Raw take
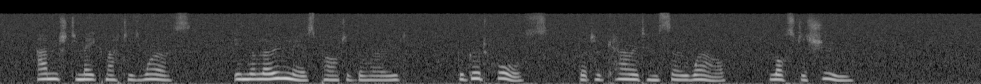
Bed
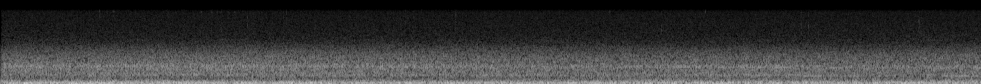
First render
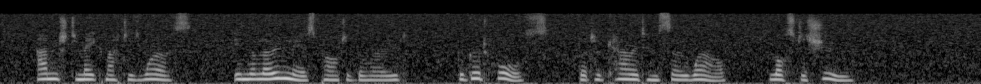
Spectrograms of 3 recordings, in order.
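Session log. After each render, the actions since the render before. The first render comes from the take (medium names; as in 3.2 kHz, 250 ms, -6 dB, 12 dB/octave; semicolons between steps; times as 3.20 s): noise reduction 12 dB, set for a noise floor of -38 dBFS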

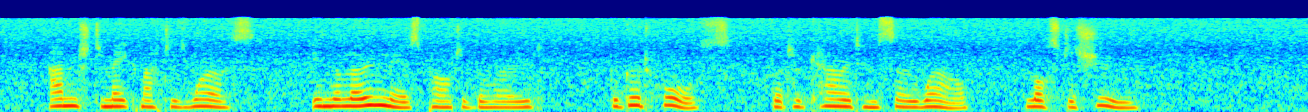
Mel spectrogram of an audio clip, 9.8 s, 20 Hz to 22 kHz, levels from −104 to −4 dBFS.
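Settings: high-pass 97 Hz 12 dB/octave; peaking EQ 3.5 kHz -10.5 dB 1.2 oct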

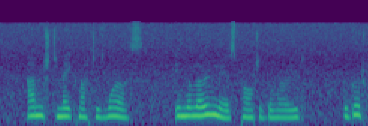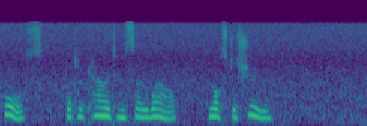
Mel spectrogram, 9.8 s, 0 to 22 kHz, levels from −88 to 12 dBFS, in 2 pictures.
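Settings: trim -1.5 dB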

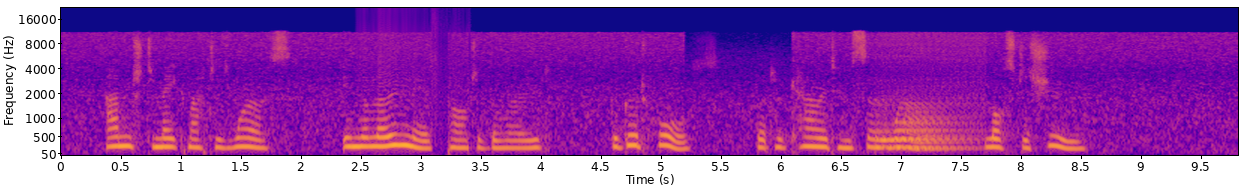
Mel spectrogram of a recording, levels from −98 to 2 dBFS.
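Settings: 2.45–3.41 s: dead-time distortion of 0.07 ms; 5.19–6.09 s: distance through air 230 m; 6.72–7.71 s: flutter echo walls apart 10.4 m, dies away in 1.4 s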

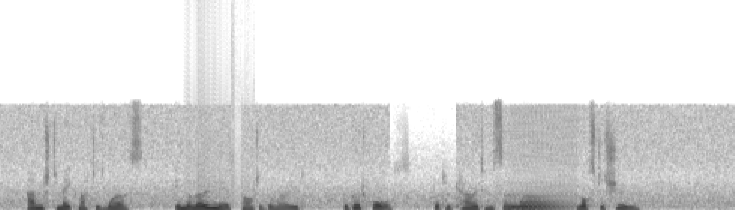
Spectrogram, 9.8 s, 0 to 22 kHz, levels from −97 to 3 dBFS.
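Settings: Bessel high-pass 570 Hz, order 2; tilt EQ -3.5 dB/octave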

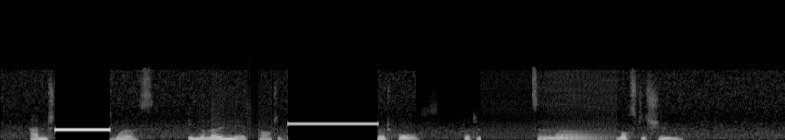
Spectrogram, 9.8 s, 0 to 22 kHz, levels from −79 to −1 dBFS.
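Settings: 0.68–1.37 s: bleep 1.68 kHz -10.5 dBFS; 3.59–4.72 s: bleep 2.61 kHz -17.5 dBFS; 6.00–6.65 s: room tone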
